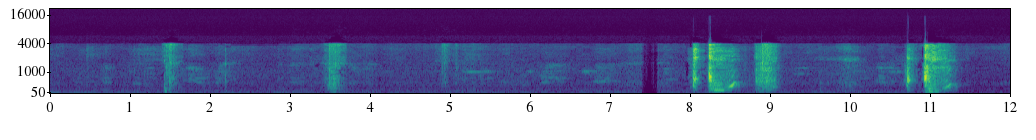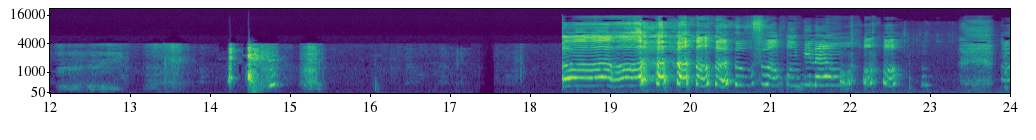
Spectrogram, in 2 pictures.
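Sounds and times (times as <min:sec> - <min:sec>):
quiet breaths: 0:00.0 - 0:07.9, 0:09.2 - 0:10.6, 0:22.7 - 0:24.0.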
